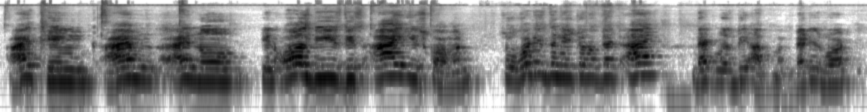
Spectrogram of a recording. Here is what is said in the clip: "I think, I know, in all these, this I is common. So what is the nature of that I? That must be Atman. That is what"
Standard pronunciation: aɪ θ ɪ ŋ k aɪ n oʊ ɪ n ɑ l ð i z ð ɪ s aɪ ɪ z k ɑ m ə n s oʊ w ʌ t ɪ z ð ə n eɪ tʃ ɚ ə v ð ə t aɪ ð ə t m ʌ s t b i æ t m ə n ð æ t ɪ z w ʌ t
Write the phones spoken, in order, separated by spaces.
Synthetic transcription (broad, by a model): aɪ t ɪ ŋ k aɪ n oʊ ɪ n ɑ l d i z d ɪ s aɪ ɪ z k ɑ m ə n s oʊ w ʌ t ɪ z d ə n eɪ tʃ ɚ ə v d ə t aɪ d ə t m ʌ s t b i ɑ t m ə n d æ t ɪ z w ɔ t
